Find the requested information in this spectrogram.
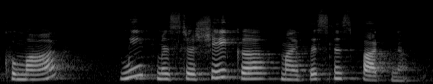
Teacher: All this falling intonation.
